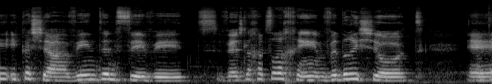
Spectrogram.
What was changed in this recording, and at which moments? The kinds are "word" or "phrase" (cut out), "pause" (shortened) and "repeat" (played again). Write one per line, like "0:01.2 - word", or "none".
0:02.6 - word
